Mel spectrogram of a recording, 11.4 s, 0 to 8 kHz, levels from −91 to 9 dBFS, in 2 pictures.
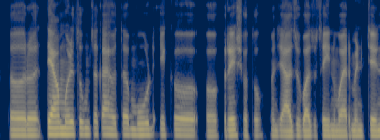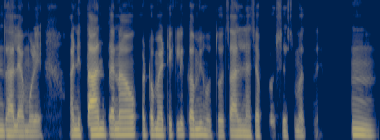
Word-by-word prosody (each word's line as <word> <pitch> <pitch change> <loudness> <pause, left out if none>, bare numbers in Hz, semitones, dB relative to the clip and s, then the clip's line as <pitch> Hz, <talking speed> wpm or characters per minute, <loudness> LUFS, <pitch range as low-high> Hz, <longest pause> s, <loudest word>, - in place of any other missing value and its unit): तर 120 0 +3
त्यामुळे 135 -1 +6
तुमचं 135 0 -2
काय 135 0 +1
होतं, 130 0 -1
मूड 125 +1 0
एक 125 0 -7
अ, 115 -1 +2 0.2
अ 105 - -2
फ्रेश 115 +1 +1
होतो. 110 0 -7 0.2
म्हणजे 110 0 -5
आजूबाजूचं 110 0 0
इन्व्हायर्नमेंट 110 0 0
चेंज 110 -1 +2
झाल्यामुळे 105 -1 -1 0.5
आणि 115 +1 +1
ताणतणाव 125 +1 +5
ऑटोमॅटिकली 120 0 -2
कमी 125 +1 +2
होतो 110 -2 -5
चालण्याच्या 110 -1 -1
प्रोसेसमधनं, - - -11 0.6
हं. 120 -3 +2
115 Hz, 125 wpm, -26 LUFS, 110-125 Hz, 0.6 s, त्यामुळे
